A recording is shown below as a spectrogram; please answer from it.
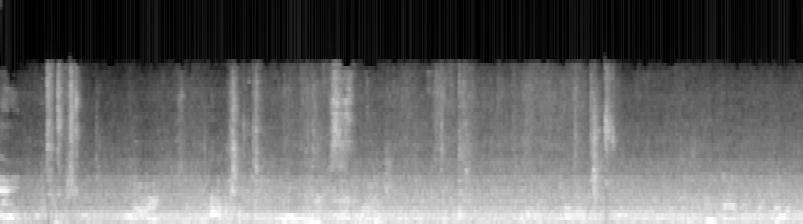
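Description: Steady rushing of a parked monorail car's cabin air conditioning, with faint passenger voices and a few light clicks.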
